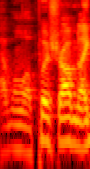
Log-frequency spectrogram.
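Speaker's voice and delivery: ordinary talk, nothing marked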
